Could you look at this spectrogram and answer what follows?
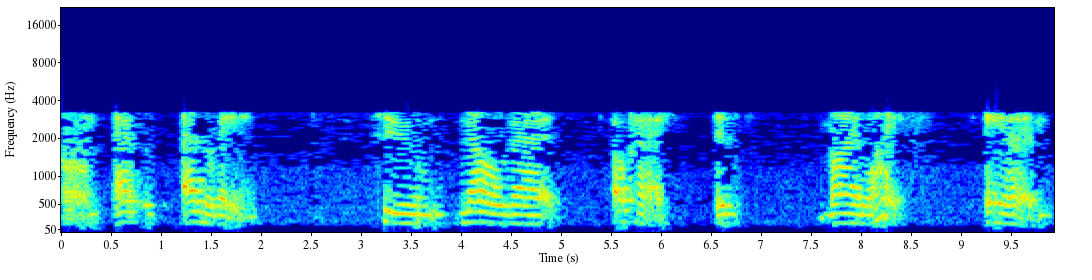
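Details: Adult woman, real stroke survivor, with aphasia and apraxia of speech after a subarachnoid hemorrhage and stroke; she reports sometimes being unable to think of the word; aphasia and apraxia of speech.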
